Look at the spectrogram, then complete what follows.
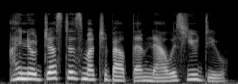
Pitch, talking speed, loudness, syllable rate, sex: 210 Hz, 275 wpm, -17 LUFS, 5.8 syllables/s, female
